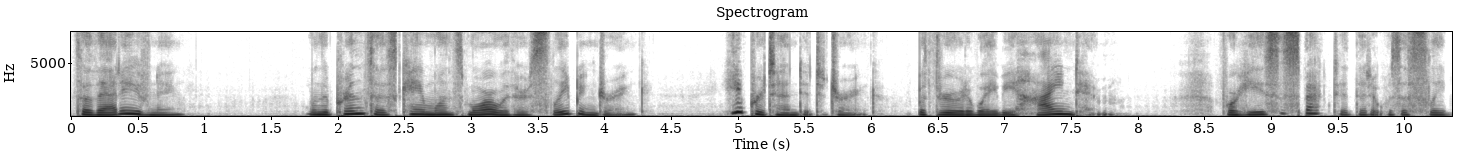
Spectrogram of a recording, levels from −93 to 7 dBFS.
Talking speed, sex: 185 wpm, female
